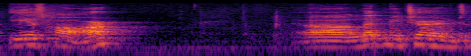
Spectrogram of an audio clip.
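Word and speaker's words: Izhar: now i keep talking about these men who joined korra the others they were is har i s or i z h a r but is pronounced is har uh let me turn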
